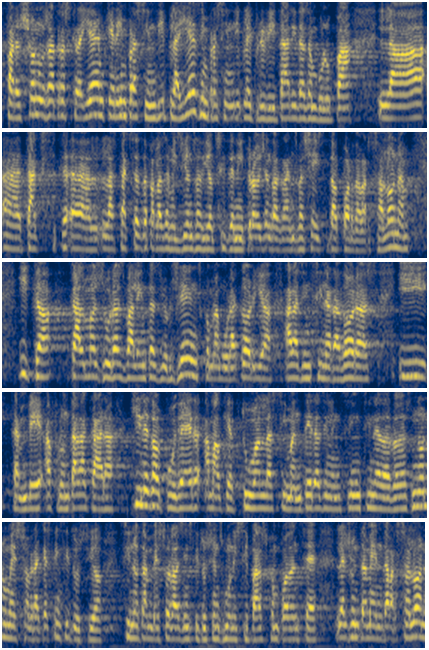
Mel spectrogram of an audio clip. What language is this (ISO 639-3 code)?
cat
